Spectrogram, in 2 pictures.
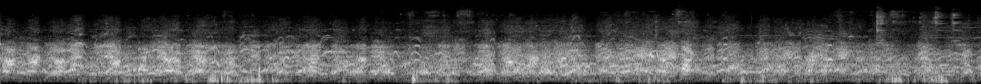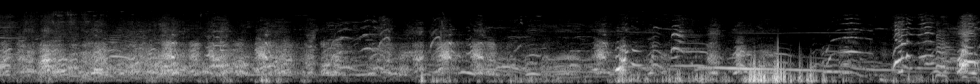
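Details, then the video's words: Many sled dogs singing together: a packed mix of howls, yips and short sharp barks, with the chorus thinning toward the end into separate rising and falling wails and scattered yelps. "Singing Sled Dogs"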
